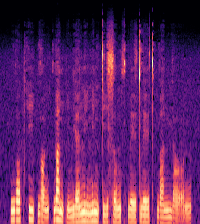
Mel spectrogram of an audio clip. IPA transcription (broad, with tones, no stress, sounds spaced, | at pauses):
w ɔ˥ pʰ i˥˩ p w ɑ̰˨˩ ŋ k w a˥˩ n p i˩ n̪ j ɛ˧˥ n̪ i˥˧ n̪ i˥˩ ŋ t̪ i˧˥ s ɤ˧˥ ŋ kʰ w e˧˥ ɪ̯ t̪ w e˥ ɪ̯ t̪ʰ w a˧˥ n m j ɑ̰˨˩˦ ŋ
